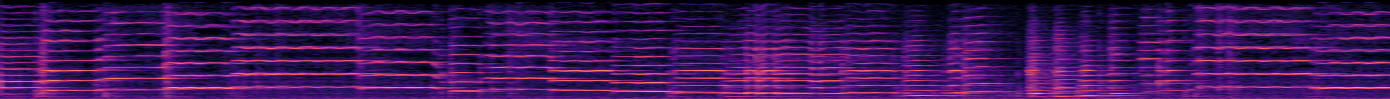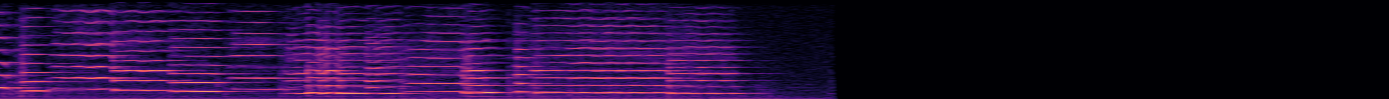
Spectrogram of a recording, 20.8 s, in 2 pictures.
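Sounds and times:
solo violin: 0.0s - 16.3s.

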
